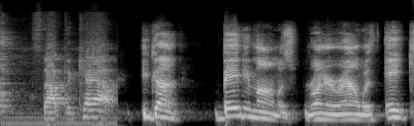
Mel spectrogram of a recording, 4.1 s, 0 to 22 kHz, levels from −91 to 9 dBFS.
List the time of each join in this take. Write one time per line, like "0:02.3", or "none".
0:01.3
